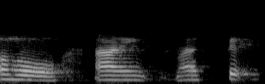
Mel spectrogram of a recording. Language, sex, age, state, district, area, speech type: Marathi, female, 45-60, Maharashtra, Buldhana, rural, conversation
